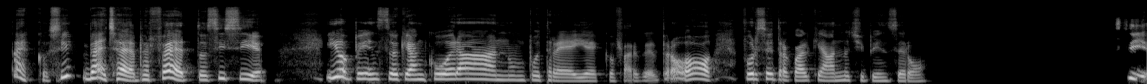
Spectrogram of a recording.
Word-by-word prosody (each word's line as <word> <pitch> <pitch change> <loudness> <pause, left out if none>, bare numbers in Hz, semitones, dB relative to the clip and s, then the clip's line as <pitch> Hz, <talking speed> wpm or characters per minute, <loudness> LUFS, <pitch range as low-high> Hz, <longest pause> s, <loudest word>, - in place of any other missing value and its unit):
Ecco - - -4
sì, 375 +4 +1
beh, 280 -5 +3
cioè, 225 -6 +5
perfetto, 215 -2 +3
sì, 245 +8 -2
sì. 245 -8 0 0.6
Io 330 0 +4
penso 245 -1 +1
che 235 0 0
ancora 245 +1 +3
non 205 -1 -7
potrei 175 -5 -4
ecco 165 +1 -6
fare 160 0 -10
que 90 - -10
però 225 - +1 0.3
forse 250 +1 0
tra 215 -5 -4
qualche 185 +1 -3
anno 180 +2 -4
ci 185 -1 -12
penserò. 165 -3 -8 1.9
Sì. 315 +5 0
215 Hz, 125 wpm, -20 LUFS, 180-250 Hz, 1.9 s, cioè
